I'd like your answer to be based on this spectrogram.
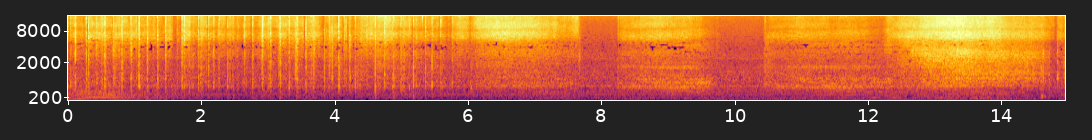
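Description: Fingernails scratch and fingertips rub the glossy card back cover of a closed paperback book lying cover-up. Quick, bright scratching strokes fill the first several seconds, then give way to smoother, swelling hiss-like rubbing passes with brief quiet gaps between them.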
